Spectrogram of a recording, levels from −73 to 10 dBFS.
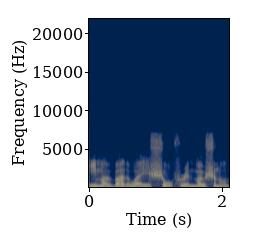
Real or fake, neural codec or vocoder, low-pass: real; none; 7.2 kHz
